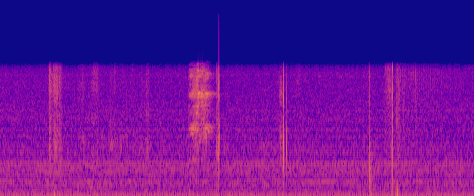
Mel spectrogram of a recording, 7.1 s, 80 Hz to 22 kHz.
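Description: A 23-day-old cockatiel chick gives one short raspy call about three seconds in, among a handful of sharp clicks and taps, over a steady low hum.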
